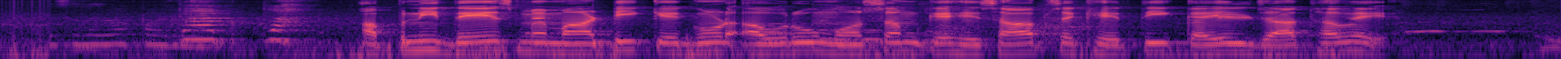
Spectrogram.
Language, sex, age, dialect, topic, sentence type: Bhojpuri, male, 31-35, Northern, agriculture, statement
